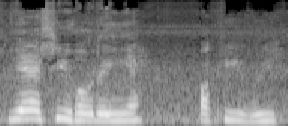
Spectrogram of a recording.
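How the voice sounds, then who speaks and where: Warm in tone, slightly high and fairly even in intonation, a village vlogger speaks unhurriedly while touring her farm, chatting to viewers and pointing things out. It's a casual walking-tour vlog recorded outdoors on a phone, with poor audio and faint outdoor noise.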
